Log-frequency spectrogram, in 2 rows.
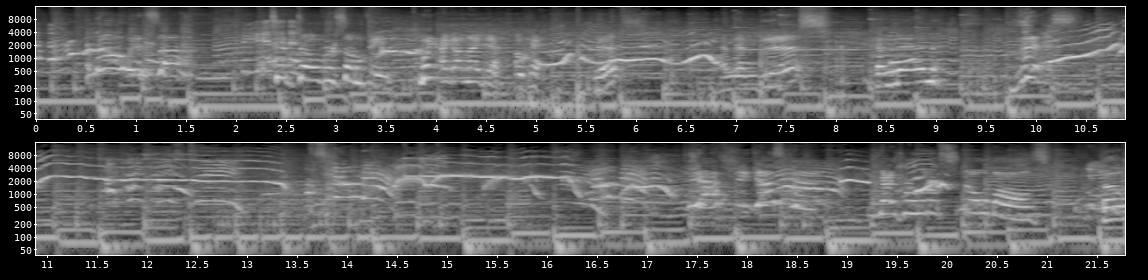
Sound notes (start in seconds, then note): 10.5 everyone screams; 14.7 kids scream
